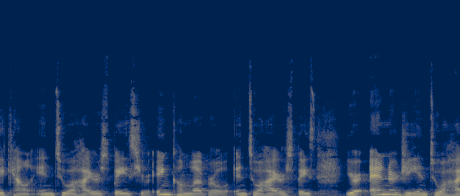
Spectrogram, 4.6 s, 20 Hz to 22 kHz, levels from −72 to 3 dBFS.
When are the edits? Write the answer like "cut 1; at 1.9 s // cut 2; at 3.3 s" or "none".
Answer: none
